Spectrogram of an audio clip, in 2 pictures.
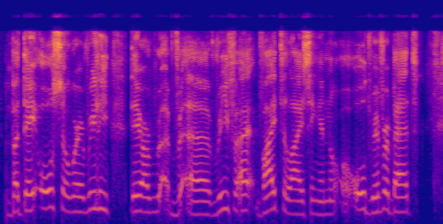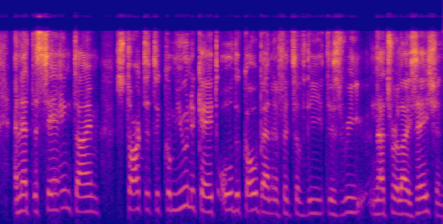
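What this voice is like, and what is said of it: Heavy Dutch accent. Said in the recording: “my heavy Dutch accent”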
